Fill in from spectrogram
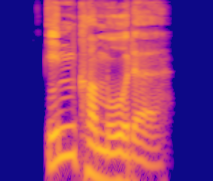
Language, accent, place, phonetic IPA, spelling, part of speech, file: German, Germany, Berlin, [ˈɪnkɔˌmoːdə], inkommode, adjective, De-inkommode.ogg
- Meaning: inflection of inkommod: 1. strong/mixed nominative/accusative feminine singular 2. strong nominative/accusative plural 3. weak nominative all-gender singular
